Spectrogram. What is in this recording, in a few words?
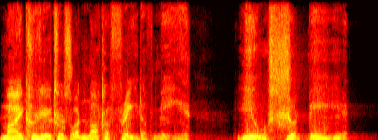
taunt, voice; smite; voicepack; tyr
